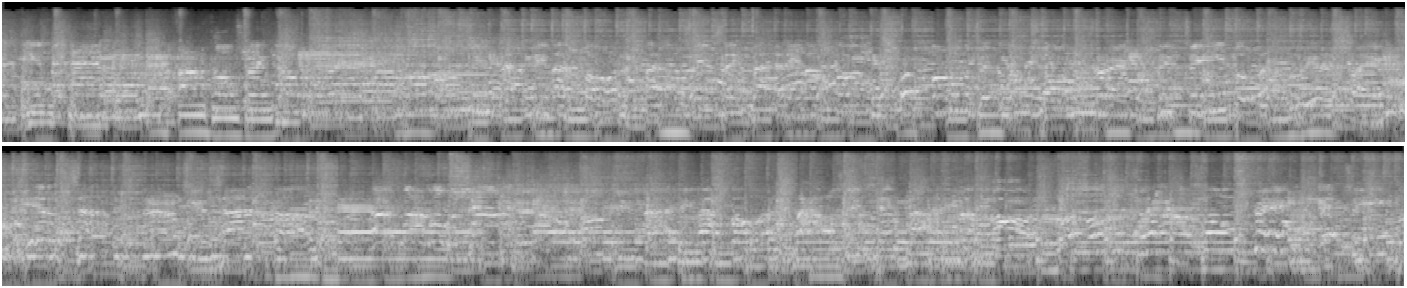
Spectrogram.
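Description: Live rockabilly band playing: a male lead voice sings into the microphone over electric guitar and a drum kit.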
